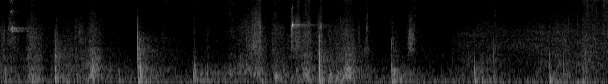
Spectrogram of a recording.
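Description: Rubber-soled leather sneakers shuffling and stepping on a smooth concrete floor: irregular soft footfalls and scuffs, with a couple of short high squeaks of the soles, one right at the start and one about three seconds in.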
